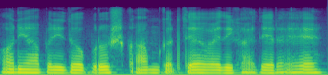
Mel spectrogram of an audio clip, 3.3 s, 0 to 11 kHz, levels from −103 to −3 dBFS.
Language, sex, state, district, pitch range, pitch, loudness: Hindi, male, Jharkhand, Ranchi, 115-130 Hz, 125 Hz, -14 LUFS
